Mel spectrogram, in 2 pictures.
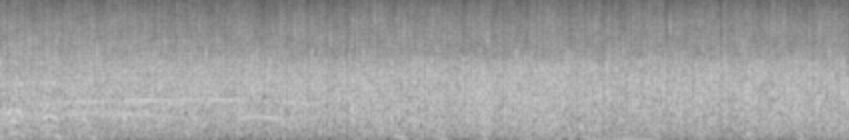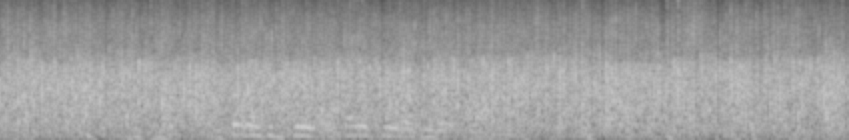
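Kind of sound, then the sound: crowd, studio audience applause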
